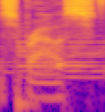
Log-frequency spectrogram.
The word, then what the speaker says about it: Sprouse: apology to : dylan sprouse a i mispronounced their last name you're kidding their name is Sprouse and b couldn't remember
